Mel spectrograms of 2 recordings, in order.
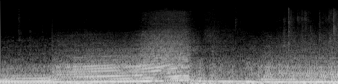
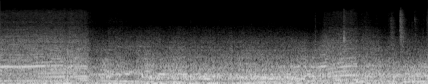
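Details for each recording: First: Track car at Willow Springs after re-gasketing the timing chain tensioner with a new nut and refitting the valve cover: engine pulls cleanly up through the revs and shifts with no top-end rattle. Normal running after the repair. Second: Track car on Willow Springs' Horse Thief Mile, after the timing chain tensioner re-gasket and valve cover refit: engine screams at high revs but the note stumbles and wavers under load. It is breaking up, cause unknown; it might clear on its own.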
